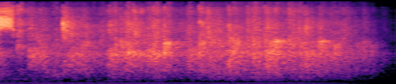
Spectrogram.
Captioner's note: applause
